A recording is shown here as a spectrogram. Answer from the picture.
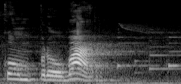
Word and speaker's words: comprobar: Tenemos comprobar. ¿Sí ven? La mayor fuerza de voz está en bar. Comprobar. Porque yo no digo comprobar o comprobar. No, comprobar, ¿no?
